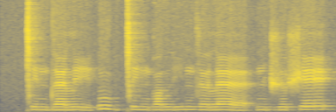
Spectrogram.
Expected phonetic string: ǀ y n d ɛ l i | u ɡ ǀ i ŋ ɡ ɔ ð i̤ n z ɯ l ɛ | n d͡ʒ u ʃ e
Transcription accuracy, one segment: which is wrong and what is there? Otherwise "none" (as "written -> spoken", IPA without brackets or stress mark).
y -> i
